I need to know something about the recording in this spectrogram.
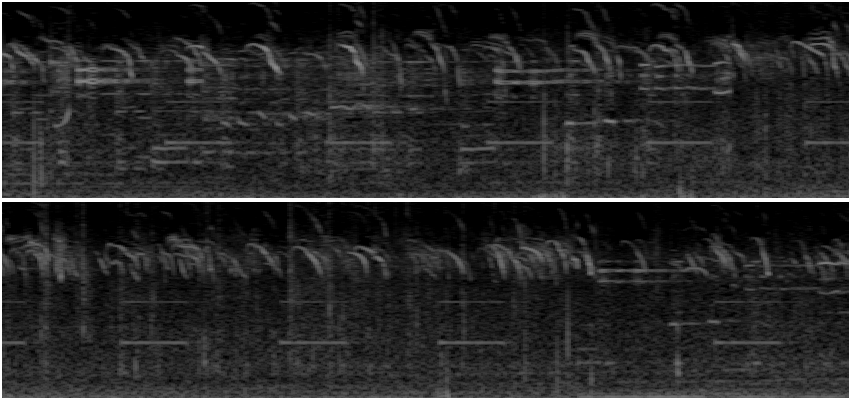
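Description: A flock of chickens, mostly a dense run of rapid high peeping chirps, with some clucking underneath.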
